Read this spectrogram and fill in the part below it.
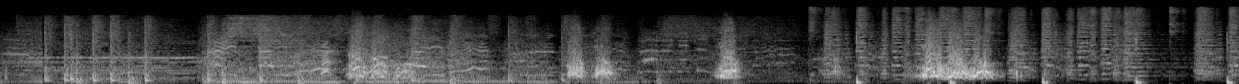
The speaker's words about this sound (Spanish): Desde las islas del Delta, entre la marea de voces de FM El Ceibal, aquí empieza a ladrar un perro negro.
